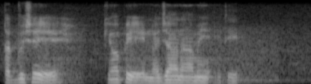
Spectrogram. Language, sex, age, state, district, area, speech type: Sanskrit, male, 18-30, Karnataka, Uttara Kannada, rural, spontaneous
